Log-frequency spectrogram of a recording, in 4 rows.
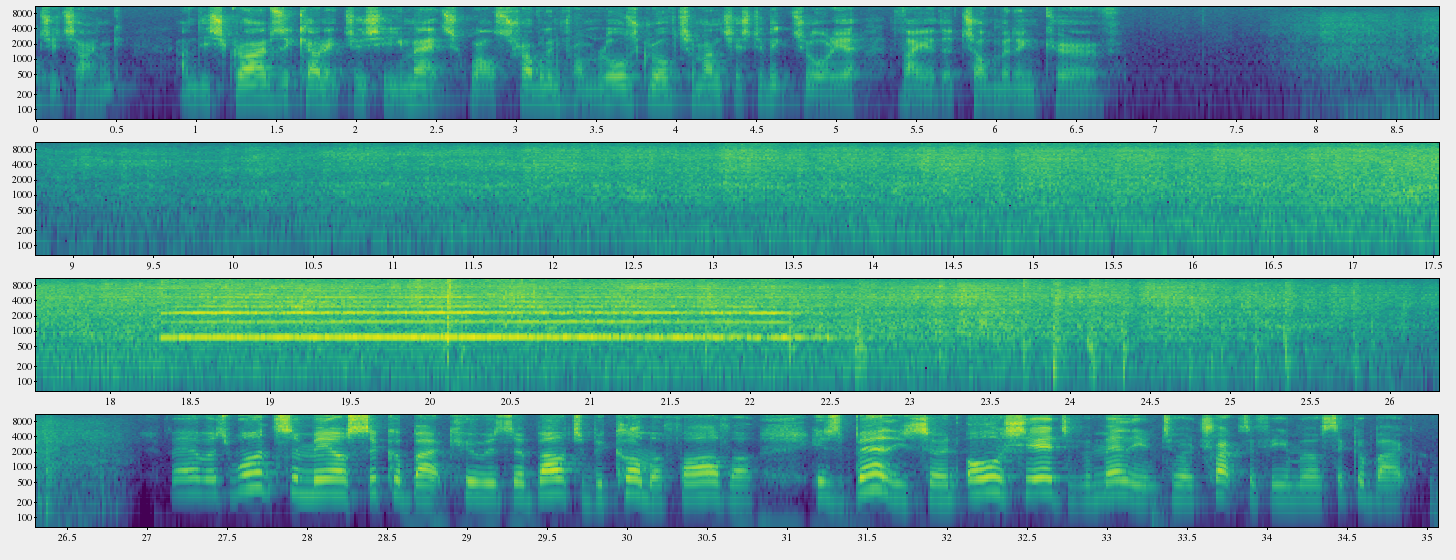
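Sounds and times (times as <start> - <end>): train rumbling past: 7.8 - 26.9
rail clicks: 7.9 - 26.8
train whistle: 18.3 - 23.1.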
